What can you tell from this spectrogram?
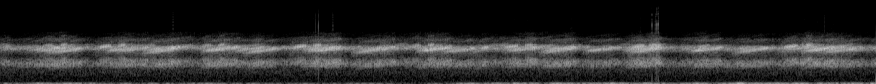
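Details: Frogs of a spring wetland croaking together, recorded live without looping: continuous overlapping trills forming a dense, even drone, with occasional sharp ticks.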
